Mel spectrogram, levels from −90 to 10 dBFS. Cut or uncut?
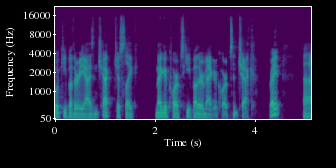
uncut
